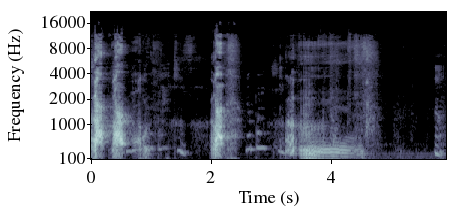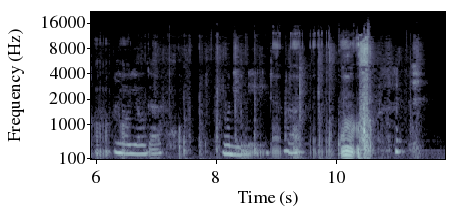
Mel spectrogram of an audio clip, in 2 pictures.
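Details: A sleepy Boston Terrier whines and grumbles in drawn-out, wavering tones to get his way, and is then offered a treat.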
